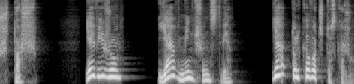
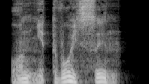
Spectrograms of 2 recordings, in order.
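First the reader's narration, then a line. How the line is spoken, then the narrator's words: Quiet. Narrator (Russian): тихо сказал Сириус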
